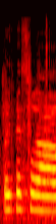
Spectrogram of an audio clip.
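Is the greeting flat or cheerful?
flat. It is said in a flat, less cheerful tone.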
